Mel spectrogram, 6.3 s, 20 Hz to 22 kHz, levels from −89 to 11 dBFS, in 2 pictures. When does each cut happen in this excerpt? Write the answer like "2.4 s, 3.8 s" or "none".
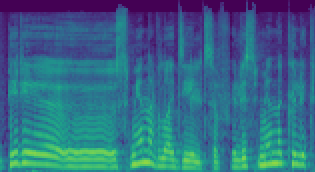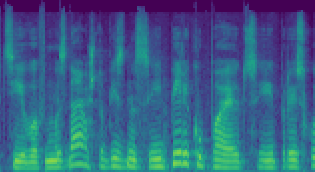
3.6 s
